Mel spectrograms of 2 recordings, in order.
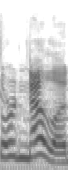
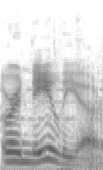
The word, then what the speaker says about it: Ornella: Is her name It's It's Ornella, not Ornelia.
